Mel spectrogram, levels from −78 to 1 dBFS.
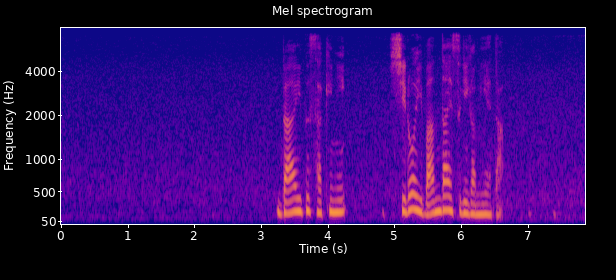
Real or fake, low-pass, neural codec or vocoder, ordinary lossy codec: real; 7.2 kHz; none; none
